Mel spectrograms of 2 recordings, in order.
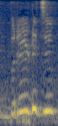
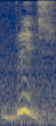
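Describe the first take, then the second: First: A d sound is heard before the end. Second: No d sound is heard before the end. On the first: The speaker calls it wrong. "इसे ब्रिड्ज पढ़ेंगे या क्या पढ़ेंगे" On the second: The speaker calls it right. "डी की कहीं भी voice नहीं आ रही है"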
